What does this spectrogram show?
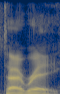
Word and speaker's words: Tyra: you yeah that's right everybody thinks it's a short a no long a don't use the academic sense why don't you say your name greg postal see it's easy postal right Vince ty Rae there you go ty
